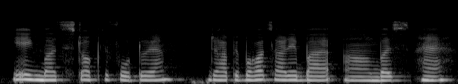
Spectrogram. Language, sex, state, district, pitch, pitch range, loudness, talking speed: Hindi, female, Bihar, Saran, 200 Hz, 195-210 Hz, -26 LUFS, 195 wpm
